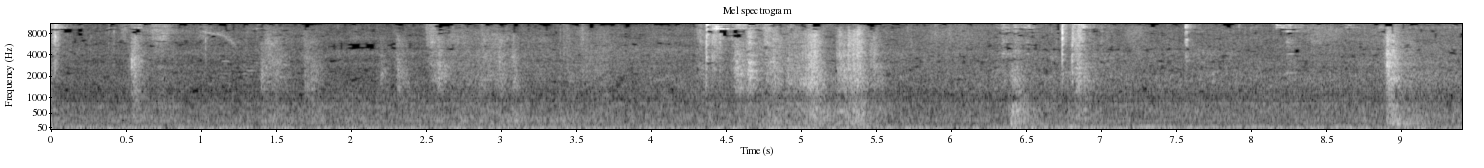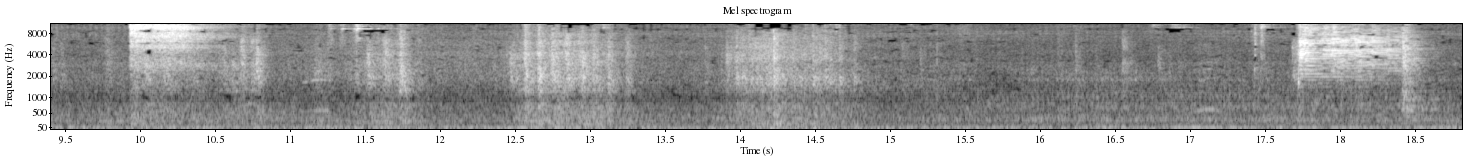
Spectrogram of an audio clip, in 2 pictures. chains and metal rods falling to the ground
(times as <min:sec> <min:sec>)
0:17.7 0:18.6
